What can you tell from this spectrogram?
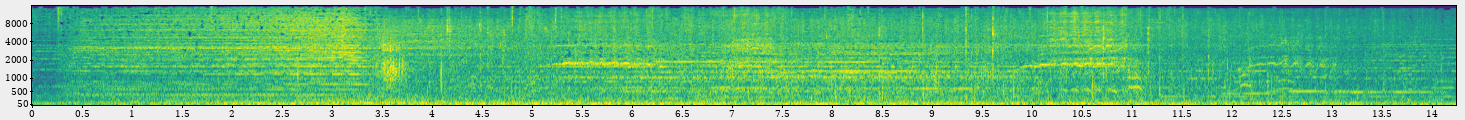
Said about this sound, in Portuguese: Aquilo quer dizer que Ramsés e as suas tropas já estão a poucos quilómetros daqui. Aquilo é a nuvem de pó que se levanta quando há milhares de cavalos e carros de guerra em movimento.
